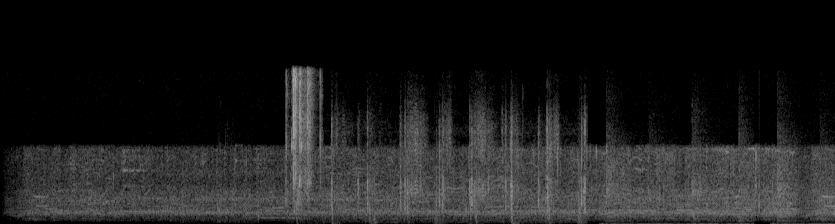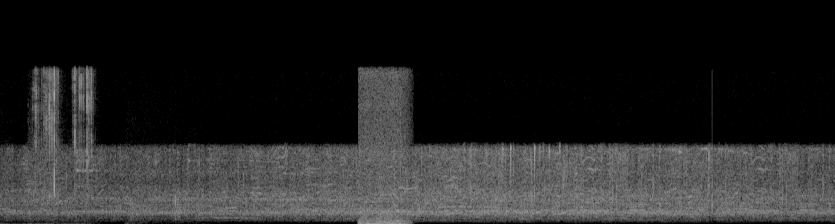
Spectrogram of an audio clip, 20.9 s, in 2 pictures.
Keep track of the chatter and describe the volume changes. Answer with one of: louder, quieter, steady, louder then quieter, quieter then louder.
louder.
